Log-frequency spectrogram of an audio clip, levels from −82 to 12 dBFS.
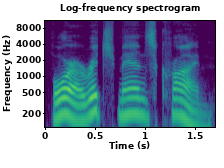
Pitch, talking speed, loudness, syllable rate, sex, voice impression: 165 Hz, 175 wpm, -17 LUFS, 3.8 syllables/s, male, masculine, middle-aged, slightly relaxed, powerful, hard, clear, raspy, cool, mature, friendly, wild, lively, strict, intense, slightly sharp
